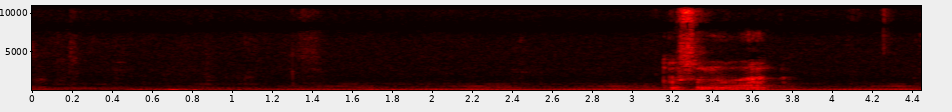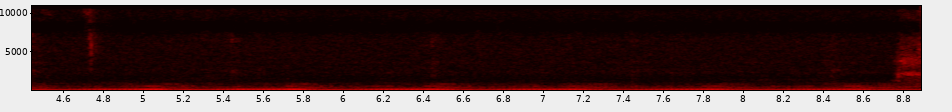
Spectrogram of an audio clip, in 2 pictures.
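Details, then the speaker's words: 52-inch Näve ceiling fan on low speed, original long downrod replaced with a shorter one, slightly wobbly: low hum with soft rhythmic pulsing about 1.5 times a second; unusual noise, cause not identified. "It's a really interesting noise that this thing is making."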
